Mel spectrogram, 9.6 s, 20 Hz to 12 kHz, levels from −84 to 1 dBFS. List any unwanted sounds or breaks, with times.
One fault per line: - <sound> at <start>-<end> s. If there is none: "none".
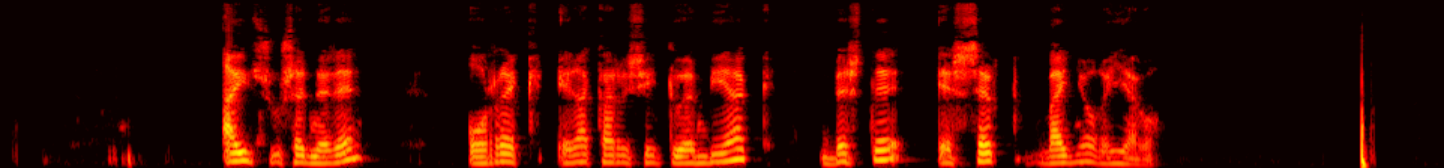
none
